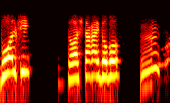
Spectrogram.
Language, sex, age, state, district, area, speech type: Bengali, female, 18-30, West Bengal, Darjeeling, rural, conversation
